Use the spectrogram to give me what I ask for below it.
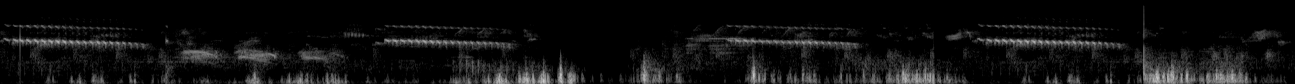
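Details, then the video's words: White-throated kingfisher (Halcyon smyrnensis) giving loud, shrill, slightly falling rattling calls in bursts of about a second and a half, repeated several times, over low thumping wind noise. "Call Of White-Throated Kingfisher Bird"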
